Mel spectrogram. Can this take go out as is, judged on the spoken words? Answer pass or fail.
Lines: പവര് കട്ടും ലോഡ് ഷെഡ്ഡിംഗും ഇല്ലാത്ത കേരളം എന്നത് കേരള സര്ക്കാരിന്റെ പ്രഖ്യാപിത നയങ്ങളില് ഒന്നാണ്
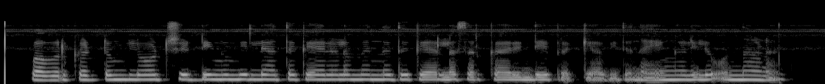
pass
